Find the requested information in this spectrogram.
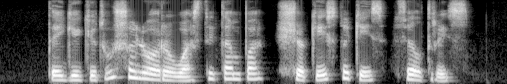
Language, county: Lithuanian, Alytus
